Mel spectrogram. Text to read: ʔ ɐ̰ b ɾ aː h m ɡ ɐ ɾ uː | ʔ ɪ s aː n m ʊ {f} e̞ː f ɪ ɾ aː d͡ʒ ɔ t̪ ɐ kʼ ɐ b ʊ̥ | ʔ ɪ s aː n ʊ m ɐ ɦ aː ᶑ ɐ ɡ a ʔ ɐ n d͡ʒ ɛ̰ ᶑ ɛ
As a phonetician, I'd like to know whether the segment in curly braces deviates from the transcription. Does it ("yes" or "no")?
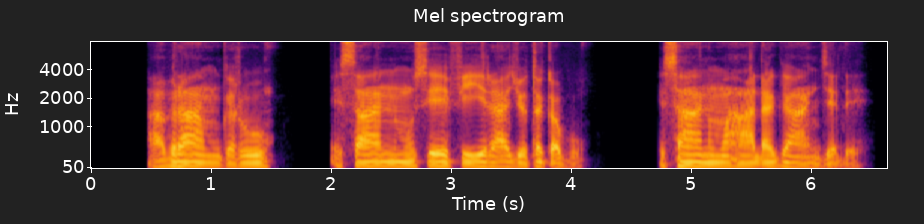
yes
